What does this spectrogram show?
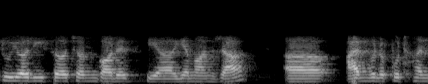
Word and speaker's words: Iemanjá: your research on Goddess Iemanjá. I'm going to put her name in the chat box so that you know the spelling. She's also known as Yemaya and different other ways of pronouncing her name.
